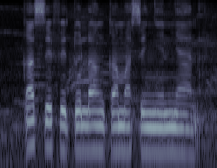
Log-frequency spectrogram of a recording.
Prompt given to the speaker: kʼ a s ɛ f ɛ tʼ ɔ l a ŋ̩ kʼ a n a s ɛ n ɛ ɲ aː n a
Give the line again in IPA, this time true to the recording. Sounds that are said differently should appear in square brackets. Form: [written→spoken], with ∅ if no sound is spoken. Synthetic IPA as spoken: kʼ a s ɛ f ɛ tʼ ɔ l a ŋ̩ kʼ a [n→m] a s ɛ [n→ɲ] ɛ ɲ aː n a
